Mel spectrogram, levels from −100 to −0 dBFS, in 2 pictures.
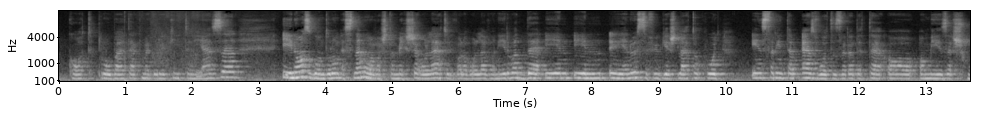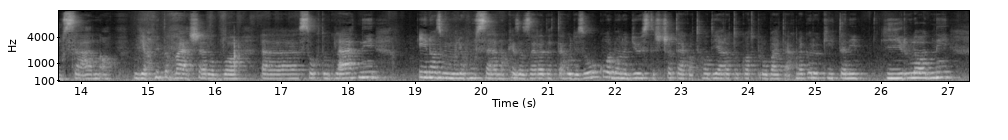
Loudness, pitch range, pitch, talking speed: -28 LUFS, 220-240 Hz, 230 Hz, 135 wpm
